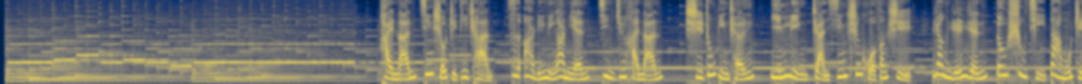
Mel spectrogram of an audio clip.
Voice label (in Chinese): 专题 海南地产企业, 国语女声配音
